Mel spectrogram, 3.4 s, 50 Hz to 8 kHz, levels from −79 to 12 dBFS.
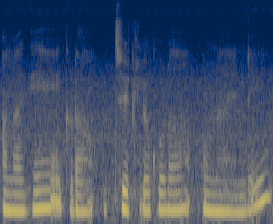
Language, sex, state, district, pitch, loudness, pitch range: Telugu, female, Andhra Pradesh, Annamaya, 185 Hz, -17 LUFS, 175-195 Hz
